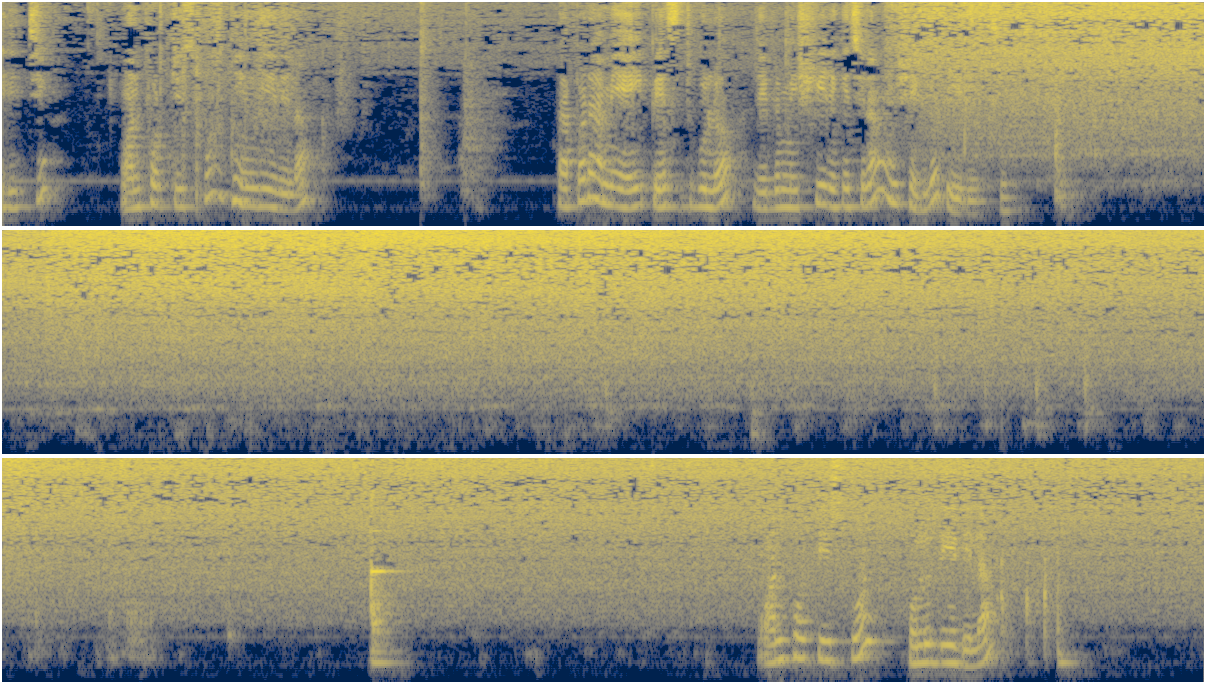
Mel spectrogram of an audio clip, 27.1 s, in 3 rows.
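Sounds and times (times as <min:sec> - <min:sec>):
spice paste sizzling in oil: 0:06.4 - 0:27.0.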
